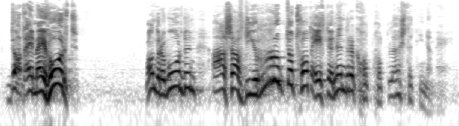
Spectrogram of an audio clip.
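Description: A man preaching a sermon, swinging between loud emphatic lines and soft low asides, and reading scripture aloud with feeling. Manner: frequent tag questions, reads scripture aloud expressively.

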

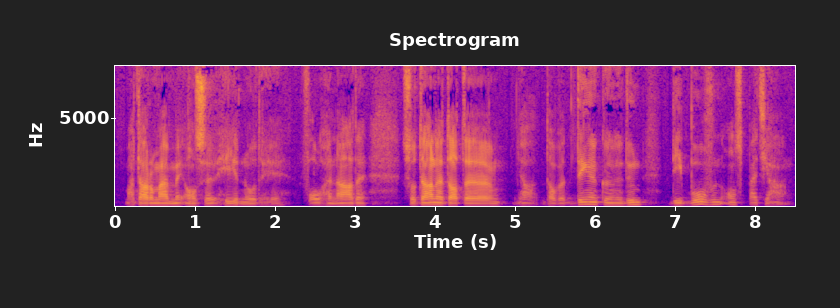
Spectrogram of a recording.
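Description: A man's voice: on the low side, a little mellow. An older man preaching an informal sermon, chatty and full of fillers and tag questions. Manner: chatty, frequent "hè" tags and fillers. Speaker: prison chaplain preacher.

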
